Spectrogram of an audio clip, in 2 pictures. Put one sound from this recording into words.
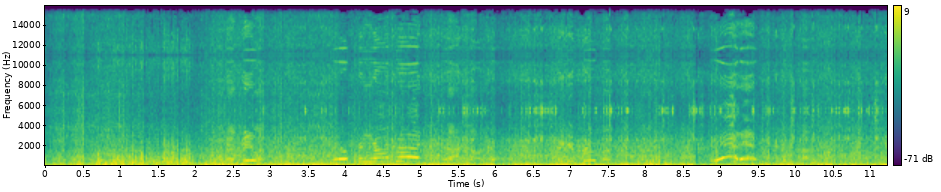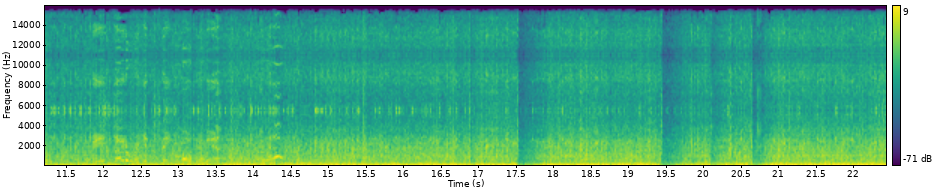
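An open vehicle's engine drones steadily close by.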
